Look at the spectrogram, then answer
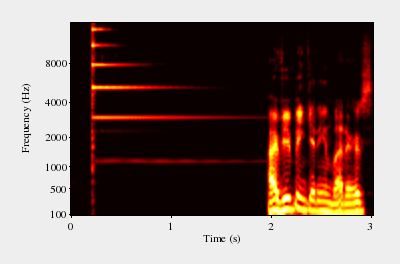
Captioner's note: bell dings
